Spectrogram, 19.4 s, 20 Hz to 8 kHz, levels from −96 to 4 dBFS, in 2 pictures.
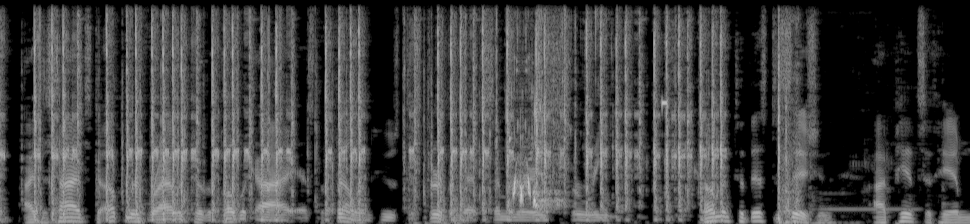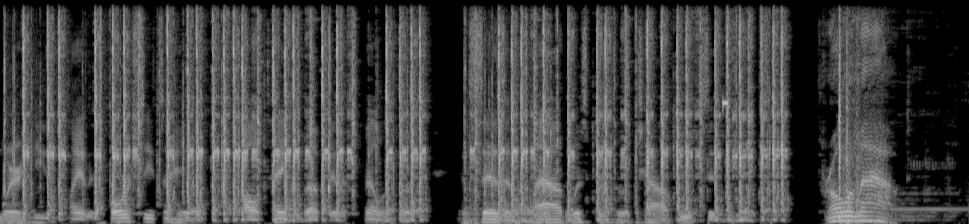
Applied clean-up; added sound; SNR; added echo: classical method Wiener filter.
